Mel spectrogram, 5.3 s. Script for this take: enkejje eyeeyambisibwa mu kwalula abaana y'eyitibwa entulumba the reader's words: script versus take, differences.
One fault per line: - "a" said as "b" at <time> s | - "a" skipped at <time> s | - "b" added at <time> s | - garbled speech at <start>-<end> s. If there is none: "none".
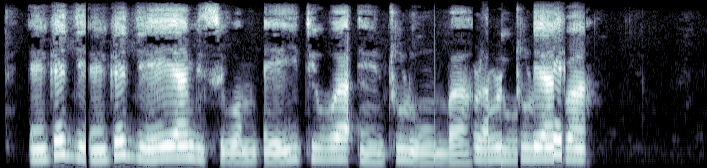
- "enkejje" added at 0.7 s
- "kwalula abaana" skipped at 1.9 s
- garbled speech at 3.5-4.4 s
